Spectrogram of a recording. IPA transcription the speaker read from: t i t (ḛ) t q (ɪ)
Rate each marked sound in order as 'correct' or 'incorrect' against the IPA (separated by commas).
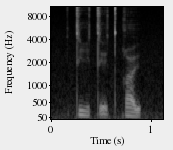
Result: correct, incorrect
